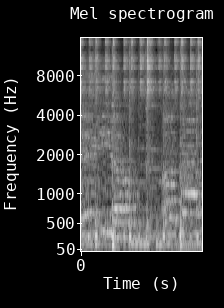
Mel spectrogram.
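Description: Live acoustic band playing a song: a male lead voice singing over strummed acoustic guitars, bass and cajon, with a tambourine shaken in time.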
